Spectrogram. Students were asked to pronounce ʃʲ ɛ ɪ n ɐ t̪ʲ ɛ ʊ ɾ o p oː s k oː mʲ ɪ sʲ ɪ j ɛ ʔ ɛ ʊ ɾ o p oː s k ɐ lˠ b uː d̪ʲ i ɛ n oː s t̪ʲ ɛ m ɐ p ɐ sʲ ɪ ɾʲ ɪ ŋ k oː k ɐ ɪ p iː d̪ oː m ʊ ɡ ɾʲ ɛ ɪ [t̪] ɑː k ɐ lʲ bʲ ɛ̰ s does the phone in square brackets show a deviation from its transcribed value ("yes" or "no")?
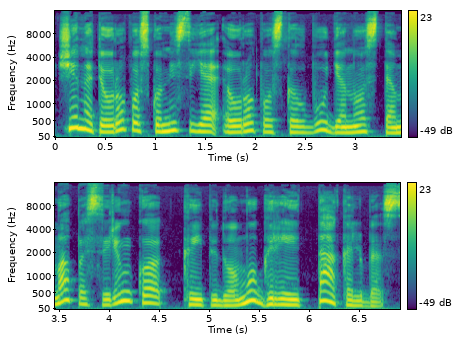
no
